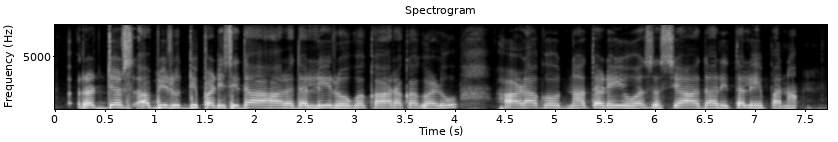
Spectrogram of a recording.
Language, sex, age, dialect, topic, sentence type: Kannada, female, 25-30, Central, agriculture, statement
